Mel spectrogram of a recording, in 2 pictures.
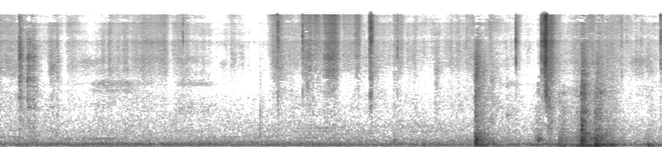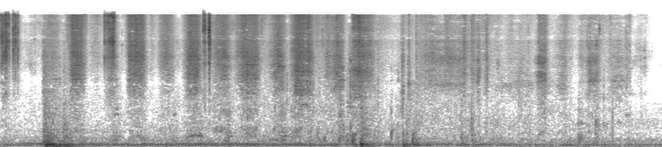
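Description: Duct tape being pulled off the roll and rubbed down around the end of an ABS pipe: crackling, tearing and rubbing noises with a few handling bumps, busiest from about six seconds in, over a steady low rumble.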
